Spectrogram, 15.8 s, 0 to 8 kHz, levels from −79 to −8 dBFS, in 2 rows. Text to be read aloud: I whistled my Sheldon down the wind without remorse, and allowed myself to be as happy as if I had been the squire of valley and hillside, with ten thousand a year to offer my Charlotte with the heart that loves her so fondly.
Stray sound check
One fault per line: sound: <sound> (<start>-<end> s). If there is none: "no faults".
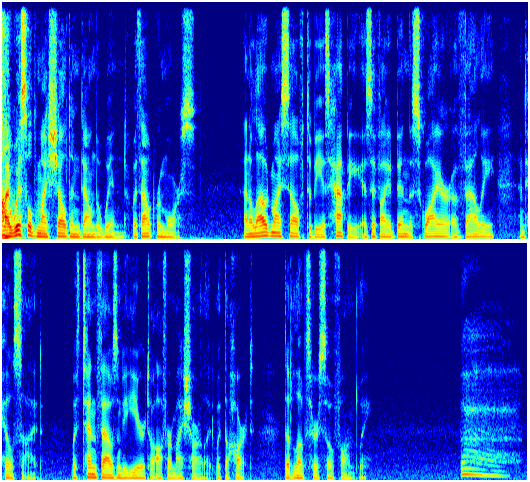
sound: sigh (14.8-15.7 s)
